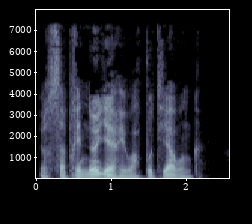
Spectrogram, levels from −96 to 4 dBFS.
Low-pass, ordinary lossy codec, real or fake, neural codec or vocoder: 7.2 kHz; MP3, 48 kbps; real; none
